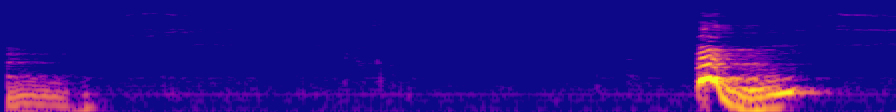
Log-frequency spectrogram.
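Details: A Vizsla whinges, giving a brief low grumble, then after a pause a sudden loud whine that slides downward.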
